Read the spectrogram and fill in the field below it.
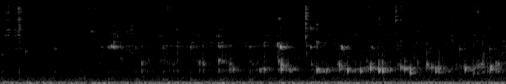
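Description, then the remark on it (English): White wine from a bottle with a plastic cork glugs steadily into a glass, a bubbly gurgling stream that rises slightly in pitch as the glass fills, over a low background hum. “So, okay, let's pour.”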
